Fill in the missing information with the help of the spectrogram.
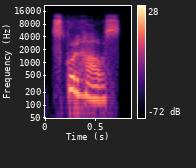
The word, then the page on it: schoolhouse: Indian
